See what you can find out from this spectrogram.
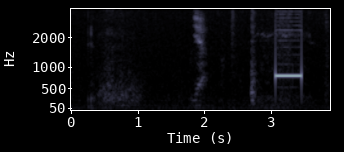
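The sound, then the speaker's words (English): A voicemail beep tone: a single short, steady beep sounds right after a recorded voice finishes speaking. “Please leave a message after the tone or dial 0 for the operator.”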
